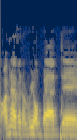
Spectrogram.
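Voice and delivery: put-on flat monotone. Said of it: "a monotone".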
